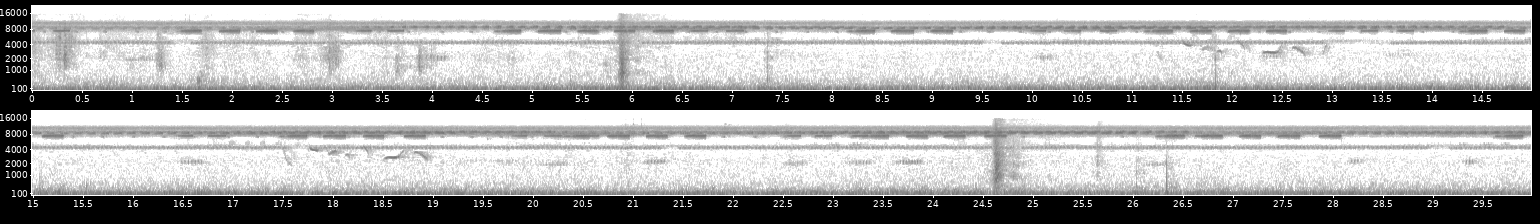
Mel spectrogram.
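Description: Steady chorus of insects, high buzzing trills with a pulsing note beneath. A couple of short bird chirps come through in the middle, and two sharp clicks.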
